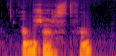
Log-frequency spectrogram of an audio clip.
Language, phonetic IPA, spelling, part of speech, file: Polish, [ɔbˈʒarstfɔ], obżarstwo, noun, LL-Q809 (pol)-obżarstwo.wav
